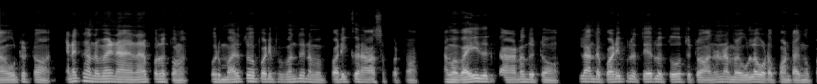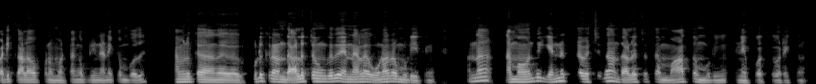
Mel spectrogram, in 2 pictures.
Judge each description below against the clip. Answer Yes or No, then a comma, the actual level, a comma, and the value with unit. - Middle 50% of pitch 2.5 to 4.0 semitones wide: Yes, average, 3.5 semitones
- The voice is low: Yes, low, 115 Hz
